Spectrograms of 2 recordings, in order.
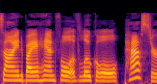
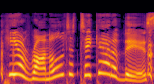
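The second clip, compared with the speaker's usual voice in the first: put-on very high voice, vaguely Spanish accent; 10 semitones higher than usual. Playing Hermione Granger handing something over, in a vaguely Spanish accent. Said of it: "What accent was that? That was like Spanish, kind of".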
